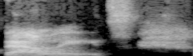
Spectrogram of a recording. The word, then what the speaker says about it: phthalates: called phthalates and that's spelled with a ph and a th in case you aren't looking it's called phthalates which is what helps the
